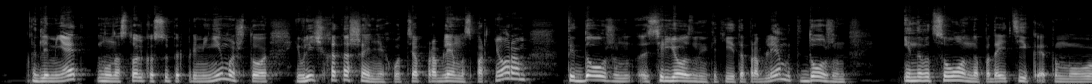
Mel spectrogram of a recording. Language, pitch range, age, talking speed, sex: Russian, 135-160 Hz, 20-39, 160 wpm, male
